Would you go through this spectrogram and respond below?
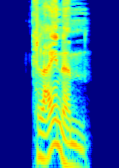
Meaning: strong dative masculine/neuter singular of klein
- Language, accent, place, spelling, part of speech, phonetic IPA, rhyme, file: German, Germany, Berlin, kleinem, adjective, [ˈklaɪ̯nəm], -aɪ̯nəm, De-kleinem.ogg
